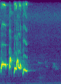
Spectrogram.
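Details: Red-whiskered bulbul singing a morning song in the mature wild-forest voice, used as a lure to train caged birds: one quick, rich warbled phrase of four linked, bubbling notes, then quiet.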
